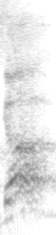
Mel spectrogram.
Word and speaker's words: Gad: You from Gad. Pronounce God.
